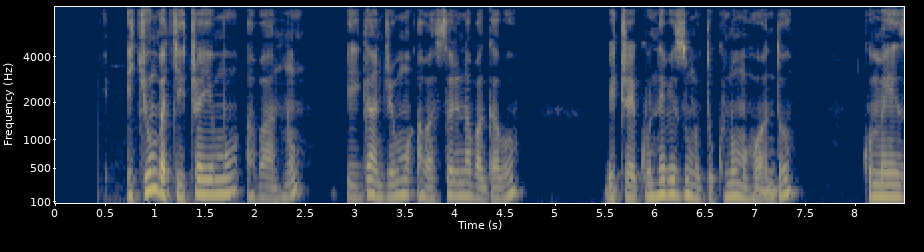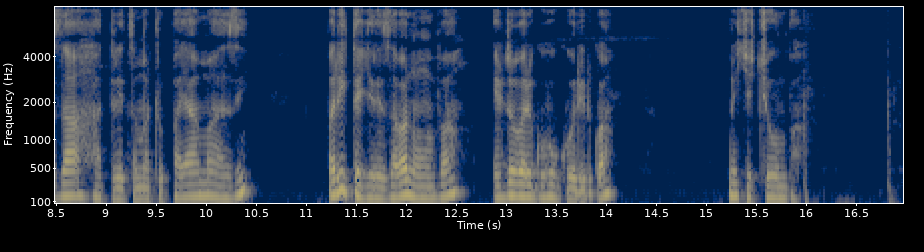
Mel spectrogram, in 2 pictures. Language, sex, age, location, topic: Kinyarwanda, male, 18-24, Huye, education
